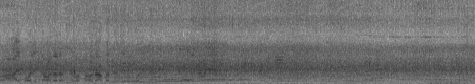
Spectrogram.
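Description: Motorbike engines idle nearby.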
